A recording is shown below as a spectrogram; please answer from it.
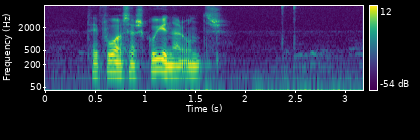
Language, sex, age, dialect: Faroese, male, 36-60, Suðurstreymoy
